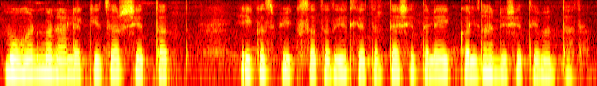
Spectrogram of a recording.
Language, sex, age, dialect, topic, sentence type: Marathi, female, 25-30, Standard Marathi, agriculture, statement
